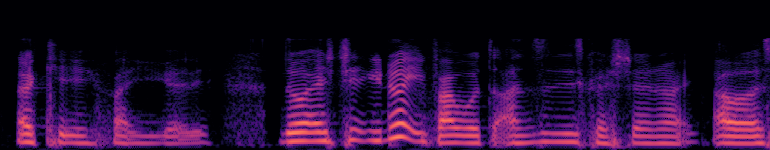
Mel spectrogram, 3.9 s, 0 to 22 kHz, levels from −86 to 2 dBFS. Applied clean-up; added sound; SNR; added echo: none; none; none; none.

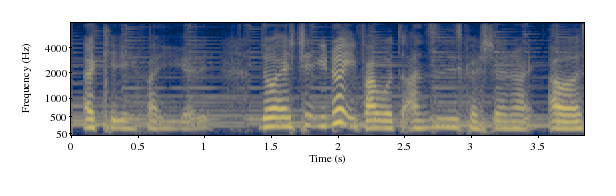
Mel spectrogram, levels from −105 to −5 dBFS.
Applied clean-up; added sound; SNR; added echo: none; Plucked string instrument; 13 dB; none.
